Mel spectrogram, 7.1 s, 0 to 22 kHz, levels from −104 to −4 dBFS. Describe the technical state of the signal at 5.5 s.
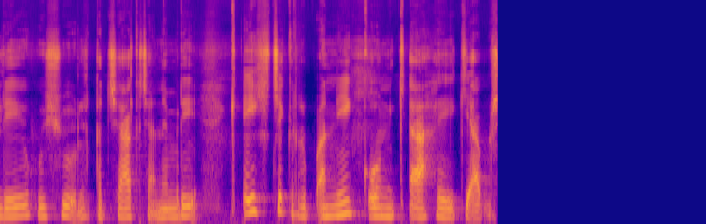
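Audio dropout to silence from 4.97 s to the end: the speech cuts off into total silence with no room tone, likely from input lost while recording continued.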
